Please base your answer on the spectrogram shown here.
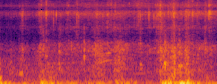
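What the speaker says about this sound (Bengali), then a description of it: "কবুতরগুলো এখন সব ছাড়া আছে" Pigeons coo softly and repeatedly nearby amid a busy, noisy background of flapping and rustling.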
